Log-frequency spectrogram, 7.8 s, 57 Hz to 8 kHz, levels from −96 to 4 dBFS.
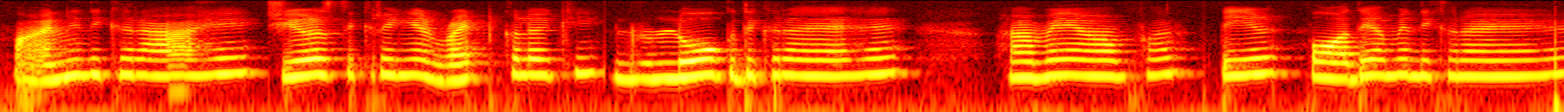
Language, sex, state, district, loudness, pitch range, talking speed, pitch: Hindi, female, Uttarakhand, Tehri Garhwal, -17 LUFS, 280-300 Hz, 185 wpm, 290 Hz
